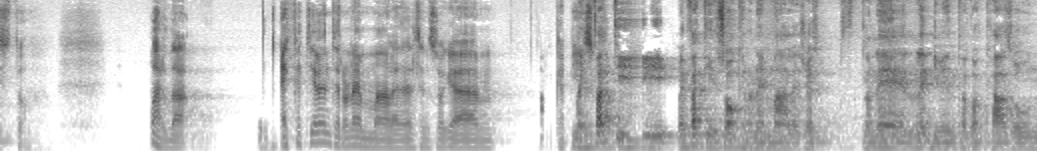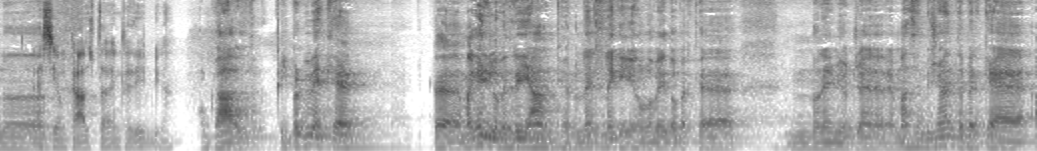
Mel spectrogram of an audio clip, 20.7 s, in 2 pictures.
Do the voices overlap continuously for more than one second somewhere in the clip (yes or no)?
no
